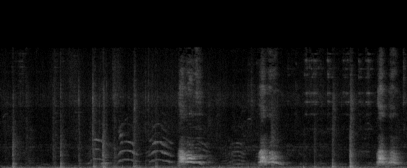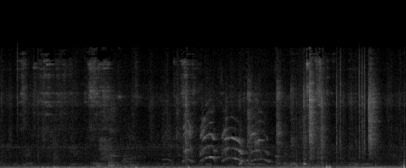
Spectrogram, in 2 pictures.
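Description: A Pembroke Welsh Corgi puppy gives high, arching whines mixed with a few short, sharp yelps.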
